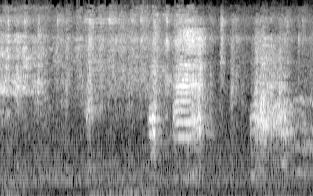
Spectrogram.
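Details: Little black cormorant chicks waiting for their mother to feed them, giving short harsh begging calls in bursts near the middle and end, over steady hissing background noise.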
